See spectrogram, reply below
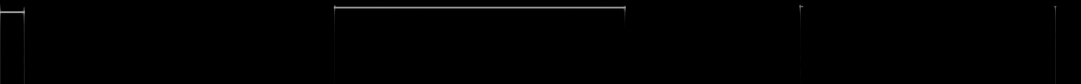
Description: Check the frequencies you can hear and compare it with the maximum frequencies people your age can hear.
